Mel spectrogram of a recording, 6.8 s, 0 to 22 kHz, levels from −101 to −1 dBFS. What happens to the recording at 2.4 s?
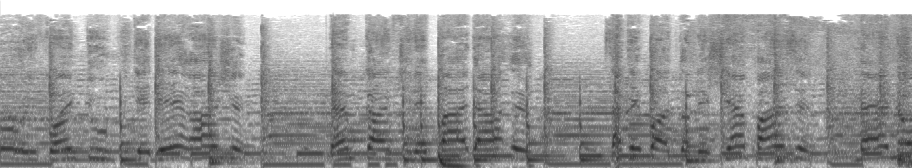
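At 2.44 s there's a repeated buffer. New audio didn't reach the device in time, so it replayed the last tiny chunk three extra times. Each chunk is about 1.45 ms long, which fits a 64-sample buffer. Because the pieces are so short and butt together with hard joins, you hear a click or brief buzz rather than a stutter. A few milliseconds of the real sound go missing underneath it.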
